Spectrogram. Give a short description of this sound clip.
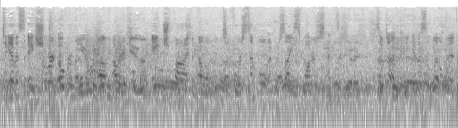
An adult female is speaking, and a group of people are speaking in the background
